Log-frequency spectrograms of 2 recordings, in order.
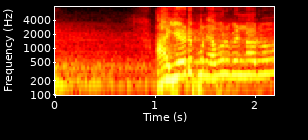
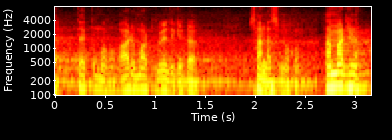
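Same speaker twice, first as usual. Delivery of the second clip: lower, softer, tender scolding; gentle as a man; 11 semitones lower, 5 dB quieter, faster than usual. Acted. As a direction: comfort her like a close friend. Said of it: "ఒక మనిషి ఎలా మాట్లాడుతున్నాడు". (దేవుడు రాహేలును మనిషిలా మృదువుగా ఓదార్చడం)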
